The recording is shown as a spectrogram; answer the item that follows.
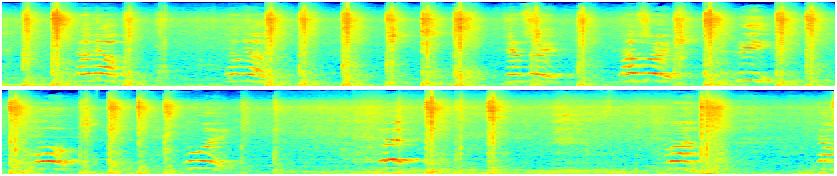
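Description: Boxing gloves striking handheld focus mitts in quick combinations, a sharp smack on each punch, about two a second.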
